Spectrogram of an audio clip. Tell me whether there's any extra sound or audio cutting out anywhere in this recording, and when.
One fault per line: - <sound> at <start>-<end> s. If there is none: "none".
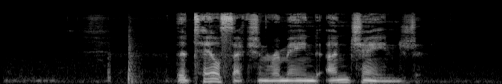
- thud at 1.3-1.4 s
